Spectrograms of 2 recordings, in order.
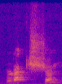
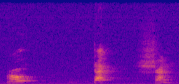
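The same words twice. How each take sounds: First: Said in the usual way. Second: Slow production split into pro, डक, शन; long pauses between the three parts of production; syllable by syllable. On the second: Shown as a demonstration. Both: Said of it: "यहाँ पर एक syllable ये है".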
